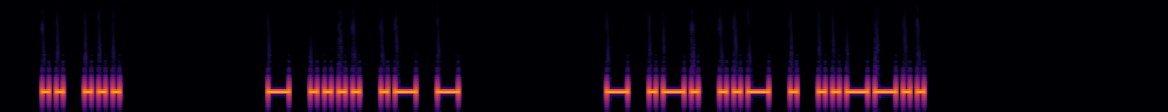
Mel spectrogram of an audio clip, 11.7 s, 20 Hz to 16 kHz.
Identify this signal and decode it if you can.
Morse code, heard as a keyed tone, about 17 wpm, 700 Hz. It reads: IS THAT TRUE?
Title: 3x Word-Spacing - Sentences from Top 400 Words - 17wpm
